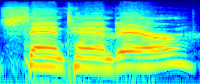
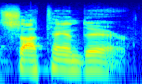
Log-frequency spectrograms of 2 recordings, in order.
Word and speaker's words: Santander: I've heard Santander. – Right. – Which is more emphasis on the sand at the beginning of it.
